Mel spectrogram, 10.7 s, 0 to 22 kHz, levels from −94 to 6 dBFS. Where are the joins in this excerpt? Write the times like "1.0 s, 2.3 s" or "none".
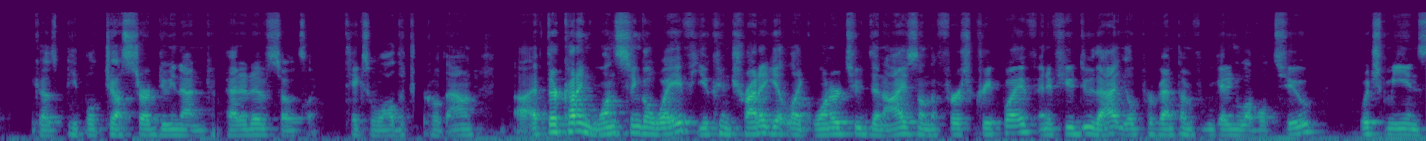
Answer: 3.8 s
